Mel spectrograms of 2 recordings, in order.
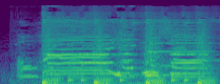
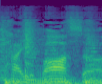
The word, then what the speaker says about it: Hayabusa: Well, that was fun, even though it is pronounced Hayabusa. No, it's not. It's Hayabusa.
